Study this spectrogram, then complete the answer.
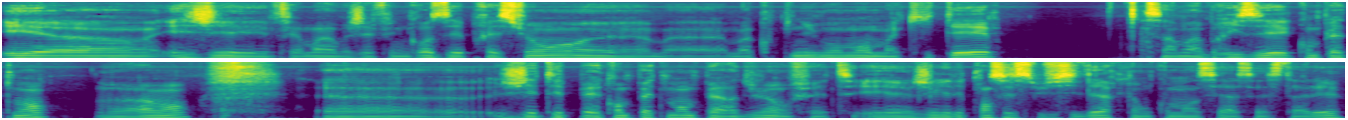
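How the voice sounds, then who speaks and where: A man speaks at a fairly slow pace in a very deep, low voice with ordinary pitch variation. The recording is very clean with a silent background and a dry, close sound with no echo. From southern France, Dutch-born. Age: 30s. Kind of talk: testimony.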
